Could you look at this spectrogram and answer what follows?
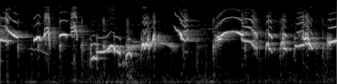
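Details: Crested Oriental magpie-robin singing to provoke other birds: fast, jumbled whistles and chirps, a clear arched whistle midway, then more rapid mixed notes.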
